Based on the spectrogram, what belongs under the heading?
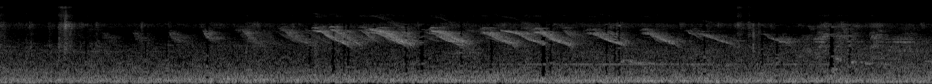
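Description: A bird calling a long series of quick, downward-slurred high notes, about two or three a second. The notes grow louder through the middle and fade near the end, over a steady low background rumble.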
